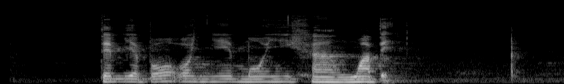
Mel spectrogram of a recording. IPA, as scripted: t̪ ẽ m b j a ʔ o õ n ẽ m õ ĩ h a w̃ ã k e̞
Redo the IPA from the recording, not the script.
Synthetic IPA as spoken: t̪ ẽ m b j a p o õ ɲ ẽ m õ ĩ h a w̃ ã p e̞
